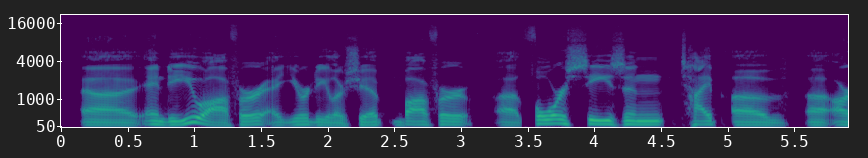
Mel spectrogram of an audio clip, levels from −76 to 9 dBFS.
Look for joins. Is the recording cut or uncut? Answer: cut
